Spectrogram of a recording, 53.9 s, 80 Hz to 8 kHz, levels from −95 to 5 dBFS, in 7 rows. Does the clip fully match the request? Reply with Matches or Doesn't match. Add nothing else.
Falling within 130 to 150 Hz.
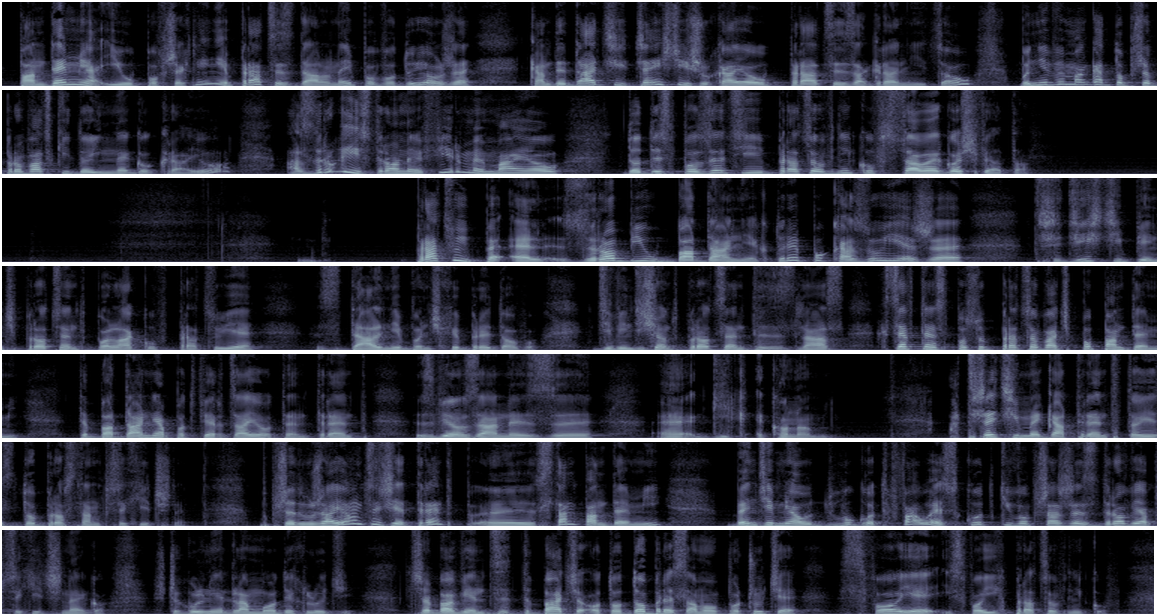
Matches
